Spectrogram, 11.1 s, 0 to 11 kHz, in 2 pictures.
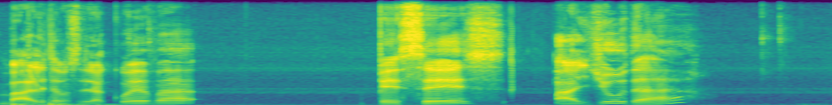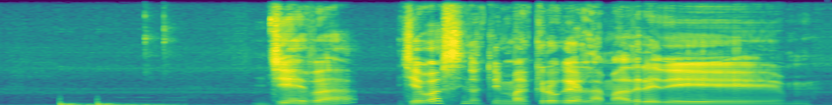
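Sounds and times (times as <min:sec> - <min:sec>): low thump: 0:00.1 - 0:00.7, 0:06.0 - 0:06.6
computer mouse clicks: 0:05.1 - 0:05.4, 0:06.4 - 0:06.8
sharp knocks: 0:06.0 - 0:06.6.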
